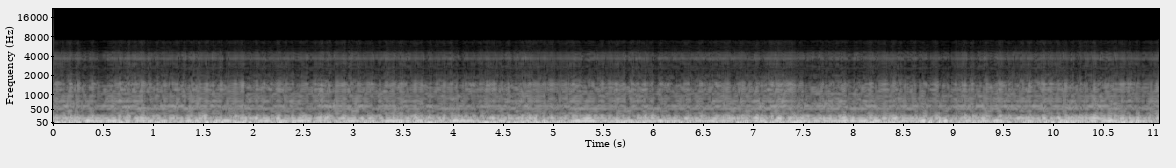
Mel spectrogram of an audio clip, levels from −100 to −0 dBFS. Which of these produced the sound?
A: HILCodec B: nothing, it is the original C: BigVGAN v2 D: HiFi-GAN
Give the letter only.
C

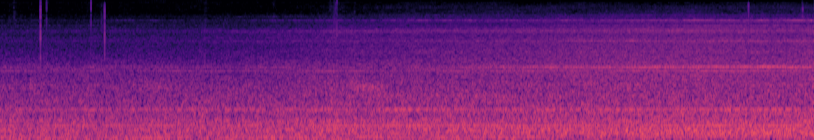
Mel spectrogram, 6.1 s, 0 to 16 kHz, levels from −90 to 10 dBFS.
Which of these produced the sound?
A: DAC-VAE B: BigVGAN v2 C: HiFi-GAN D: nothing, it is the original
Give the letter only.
D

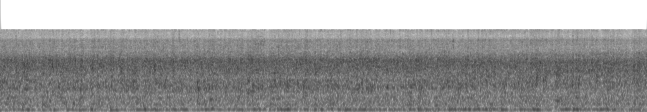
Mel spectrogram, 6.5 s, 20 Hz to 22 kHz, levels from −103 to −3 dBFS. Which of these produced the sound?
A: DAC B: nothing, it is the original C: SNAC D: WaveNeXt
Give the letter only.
B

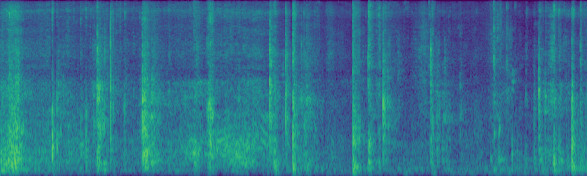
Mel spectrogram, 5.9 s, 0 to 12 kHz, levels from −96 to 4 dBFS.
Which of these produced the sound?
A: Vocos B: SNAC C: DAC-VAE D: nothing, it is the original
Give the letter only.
D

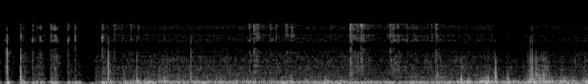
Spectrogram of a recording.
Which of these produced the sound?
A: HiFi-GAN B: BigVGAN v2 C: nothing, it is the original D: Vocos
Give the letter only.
A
